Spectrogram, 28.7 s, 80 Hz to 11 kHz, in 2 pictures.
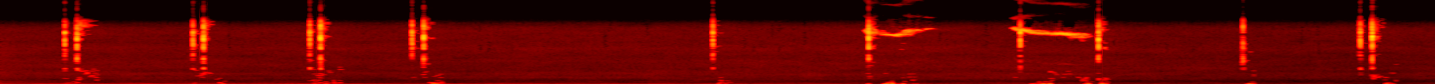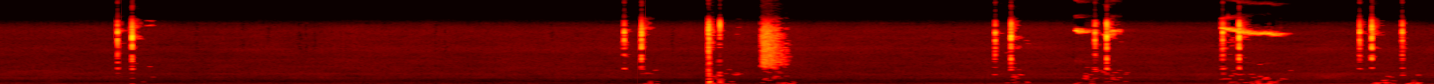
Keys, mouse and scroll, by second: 0.5 click, 7.0-13.0 drag, 13.4 click, 17.6 6, 18.3 Return, 20.4 click, 21.3 Return, 24.2-28.6 drag.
